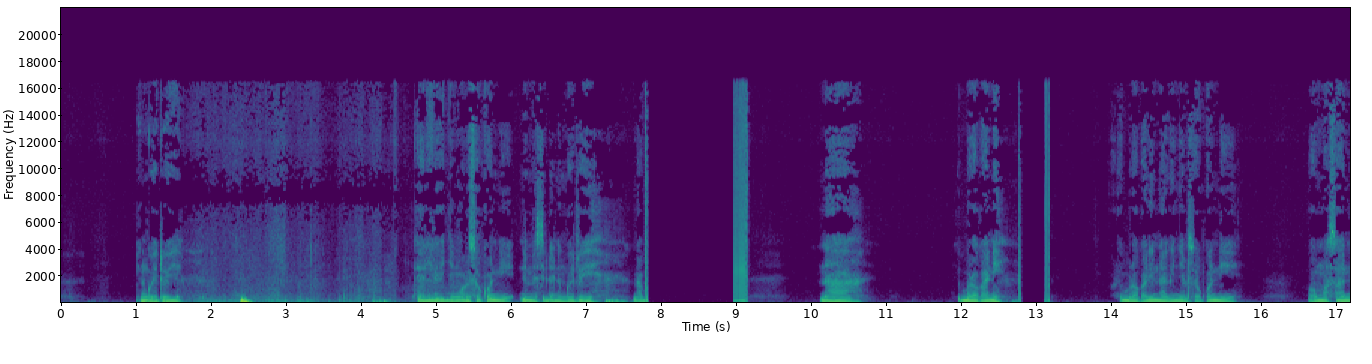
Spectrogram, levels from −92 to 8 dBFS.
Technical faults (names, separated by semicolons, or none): generation loss; cable pulled and plugged in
